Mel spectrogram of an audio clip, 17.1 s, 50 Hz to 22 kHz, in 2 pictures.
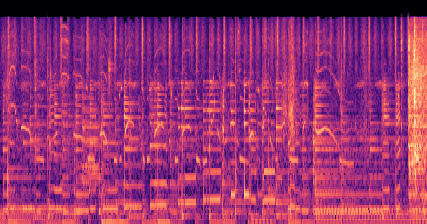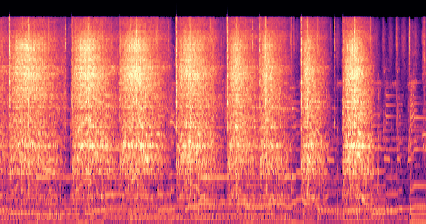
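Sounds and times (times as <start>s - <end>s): electric winch running: 8.2s - 16.2s.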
